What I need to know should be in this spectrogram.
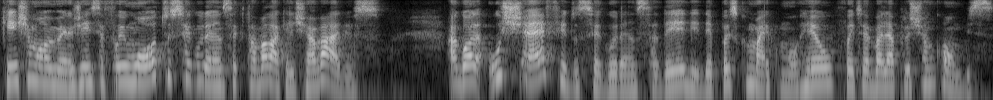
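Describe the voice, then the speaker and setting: A woman's fairly high voice, very fast, with very even loudness and ordinary pitch variation, on a very clean recording with a silent background. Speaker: YouTuber, commentator on true crime cases. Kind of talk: podcast conversation.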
